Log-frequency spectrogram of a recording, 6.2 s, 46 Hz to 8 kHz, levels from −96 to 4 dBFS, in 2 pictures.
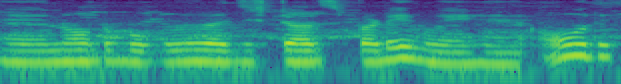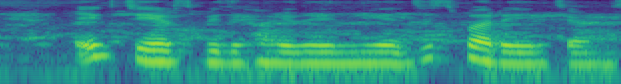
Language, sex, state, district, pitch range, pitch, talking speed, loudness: Hindi, female, Haryana, Charkhi Dadri, 165-190 Hz, 180 Hz, 165 wpm, -18 LUFS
